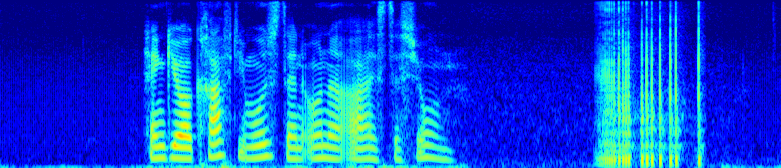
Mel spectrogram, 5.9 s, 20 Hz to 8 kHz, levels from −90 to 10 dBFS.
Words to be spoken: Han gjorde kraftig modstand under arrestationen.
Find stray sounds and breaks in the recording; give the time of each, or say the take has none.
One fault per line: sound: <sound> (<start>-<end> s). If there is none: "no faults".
sound: squeak (4.4-5.3 s)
